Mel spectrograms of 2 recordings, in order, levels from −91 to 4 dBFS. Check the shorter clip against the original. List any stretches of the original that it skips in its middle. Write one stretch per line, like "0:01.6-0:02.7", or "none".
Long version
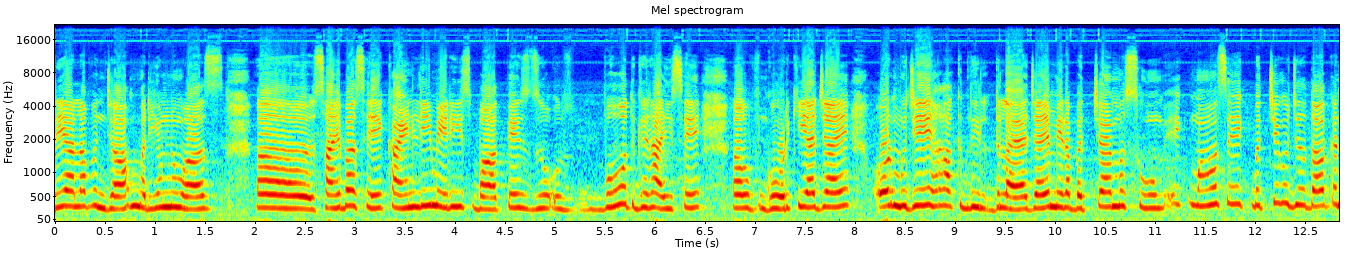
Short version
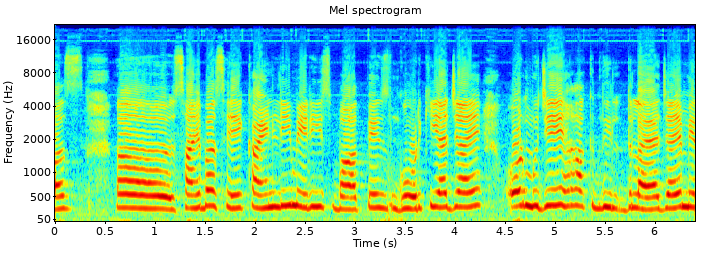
0:04.8-0:07.0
